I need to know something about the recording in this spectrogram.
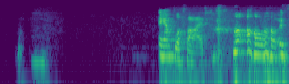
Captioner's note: laughs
